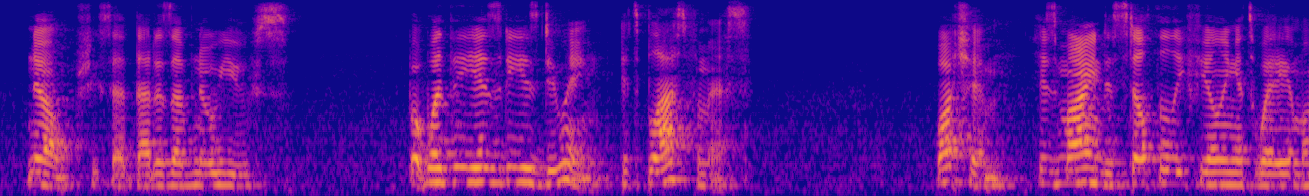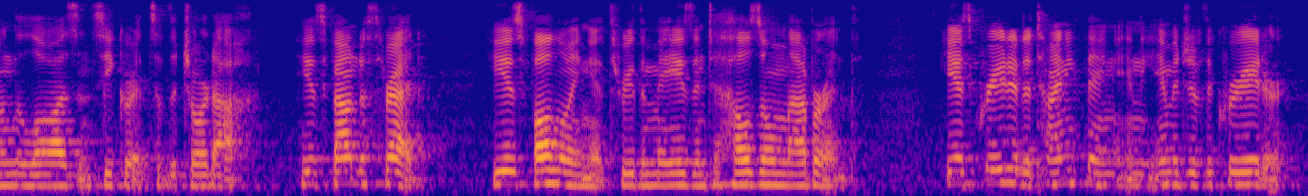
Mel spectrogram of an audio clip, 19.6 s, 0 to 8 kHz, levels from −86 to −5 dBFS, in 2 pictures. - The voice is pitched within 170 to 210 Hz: Yes, medium, 185 Hz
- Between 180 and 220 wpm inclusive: Yes, average, 190 wpm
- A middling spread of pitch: No, narrow, 2.3 semitones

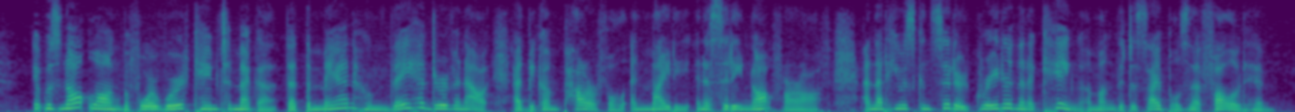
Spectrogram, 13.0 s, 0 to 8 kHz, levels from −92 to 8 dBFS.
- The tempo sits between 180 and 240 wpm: Yes, average, 200 wpm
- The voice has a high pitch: Yes, high, 225 Hz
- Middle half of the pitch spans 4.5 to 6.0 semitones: No, average, 3.9 semitones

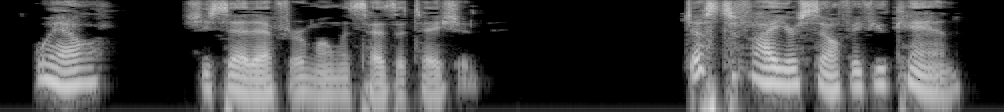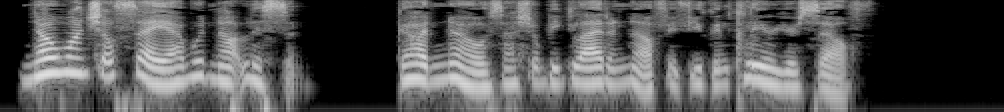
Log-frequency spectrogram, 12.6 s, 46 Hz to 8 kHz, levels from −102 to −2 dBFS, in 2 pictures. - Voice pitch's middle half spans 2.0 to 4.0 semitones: No, average, 5.2 semitones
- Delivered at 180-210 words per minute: No, average, 155 wpm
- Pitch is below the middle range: No, medium, 170 Hz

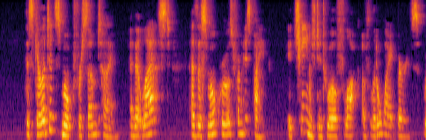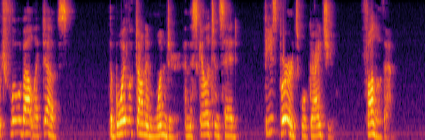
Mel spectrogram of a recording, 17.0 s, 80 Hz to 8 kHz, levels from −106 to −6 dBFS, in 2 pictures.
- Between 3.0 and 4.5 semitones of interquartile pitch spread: Yes, average, 3.6 semitones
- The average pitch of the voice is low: No, high, 200 Hz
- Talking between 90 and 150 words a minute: No, average, 165 wpm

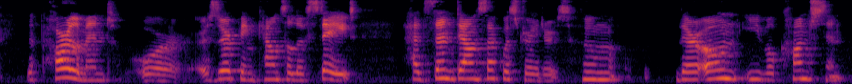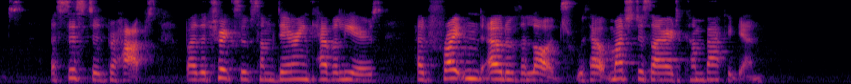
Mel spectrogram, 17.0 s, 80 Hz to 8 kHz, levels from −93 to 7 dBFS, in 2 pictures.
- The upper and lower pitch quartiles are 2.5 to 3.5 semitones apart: Yes, average, 2.8 semitones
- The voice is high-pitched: Yes, very high, 255 Hz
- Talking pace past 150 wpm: No, slow, 135 wpm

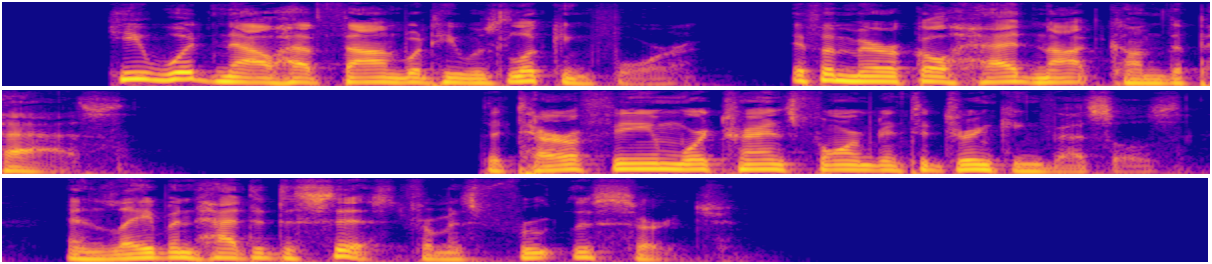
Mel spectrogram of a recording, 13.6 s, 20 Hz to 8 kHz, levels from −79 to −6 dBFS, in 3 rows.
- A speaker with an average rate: Yes, average, 150 wpm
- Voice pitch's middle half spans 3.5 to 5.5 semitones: Yes, average, 4.4 semitones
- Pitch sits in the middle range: No, low, 120 Hz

